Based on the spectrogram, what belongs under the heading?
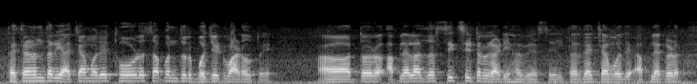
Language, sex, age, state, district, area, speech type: Marathi, male, 30-45, Maharashtra, Pune, urban, spontaneous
